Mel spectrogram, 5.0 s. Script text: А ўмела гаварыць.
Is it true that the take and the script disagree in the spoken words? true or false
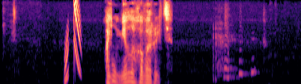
false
